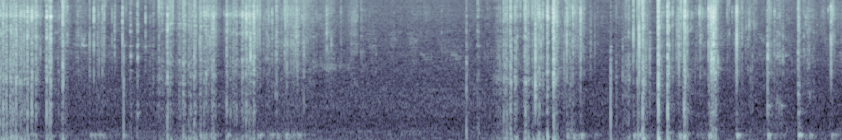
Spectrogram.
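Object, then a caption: Soap bar. A metal blade scrapes and shaves the surface of a solid pink bar of soap. Dry, crinkly scraping and shaving sounds come in quick bursts, fade to near silence for about a second and a half in the middle, then return as sharper, clicking strokes with a low, dull body under bright edges.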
